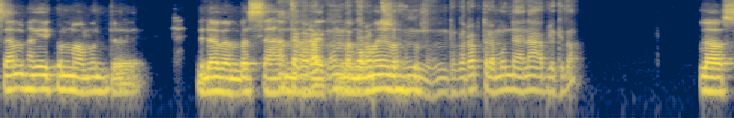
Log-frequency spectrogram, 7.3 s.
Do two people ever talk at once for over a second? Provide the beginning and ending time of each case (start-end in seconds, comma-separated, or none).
2.8-4.3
